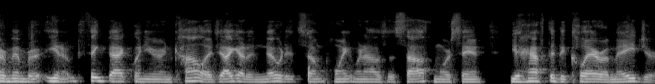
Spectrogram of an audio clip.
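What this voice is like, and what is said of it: Usual voice. Nothing is said of it.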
